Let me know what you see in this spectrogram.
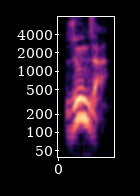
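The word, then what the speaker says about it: Dzundza: inner city school at stars Michelle Pfeiffer George zunda zunza zunza yes that's how you pronounce his name okay and Courtney B Vance uh it was released August 11 1995.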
